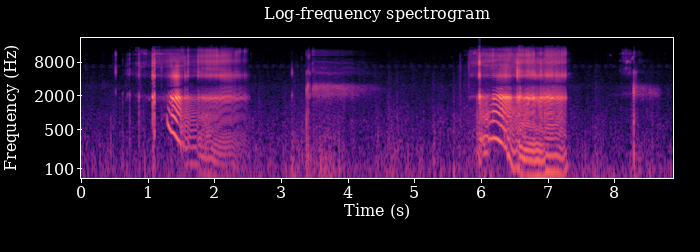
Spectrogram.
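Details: Odd whistling, rising-and-falling squeaky sounds on breaths with clicks between them from a sleeping cat; unusual cat snoring.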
